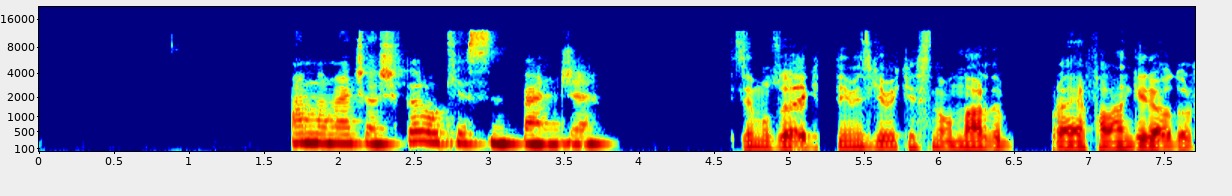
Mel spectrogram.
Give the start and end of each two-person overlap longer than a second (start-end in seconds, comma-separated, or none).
none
